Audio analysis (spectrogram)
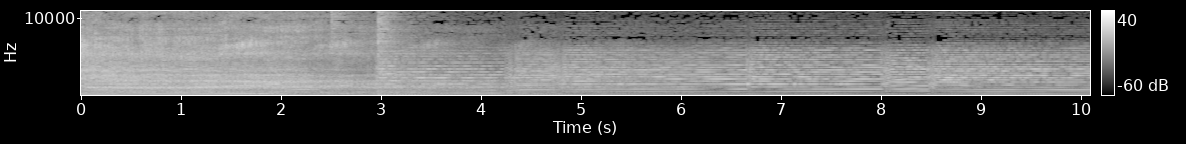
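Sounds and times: doom metal distorted guitars: 0.0s - 10.0s.

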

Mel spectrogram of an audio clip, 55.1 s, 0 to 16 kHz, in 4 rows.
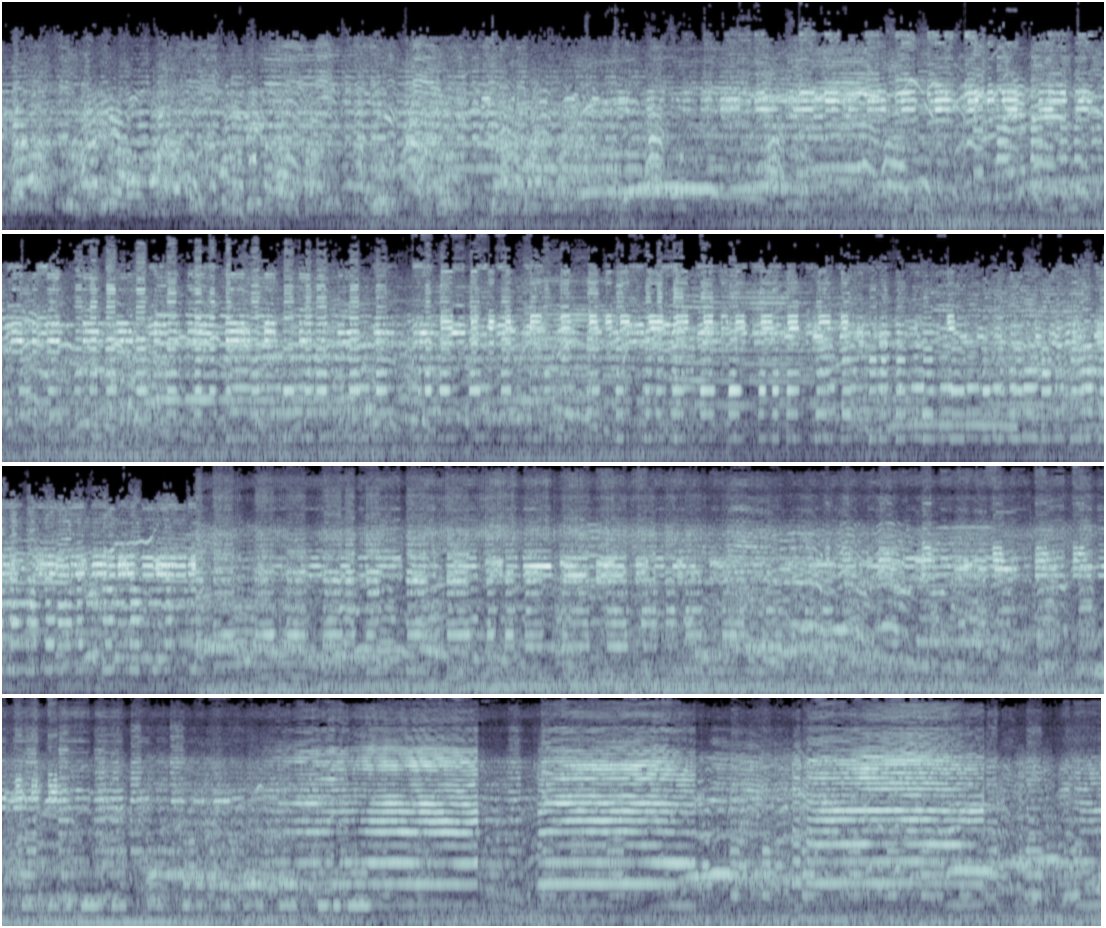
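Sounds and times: car horns honking: 0.0s - 55.0s
crowd shouting and cheering: 0.0s - 55.0s
vehicles running: 0.0s - 55.0s.

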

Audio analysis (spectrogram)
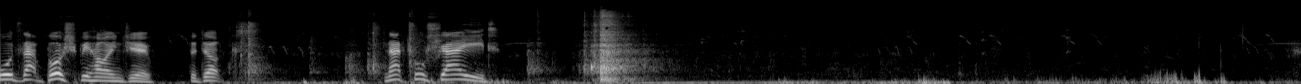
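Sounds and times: poultry chirping and calling: 0.0s - 13.0s
wind rumbling on microphone: 1.6s - 13.0s
sudden clatter: 5.2s - 6.8s.

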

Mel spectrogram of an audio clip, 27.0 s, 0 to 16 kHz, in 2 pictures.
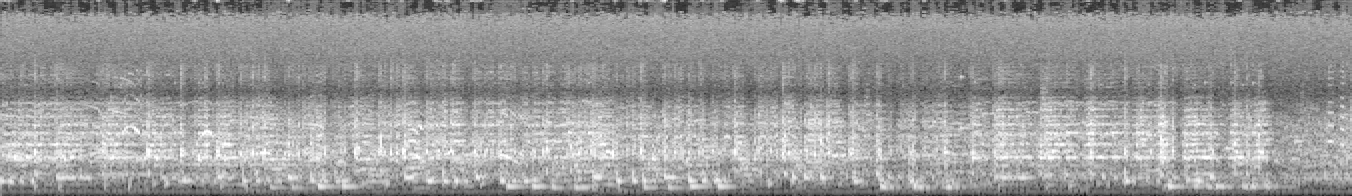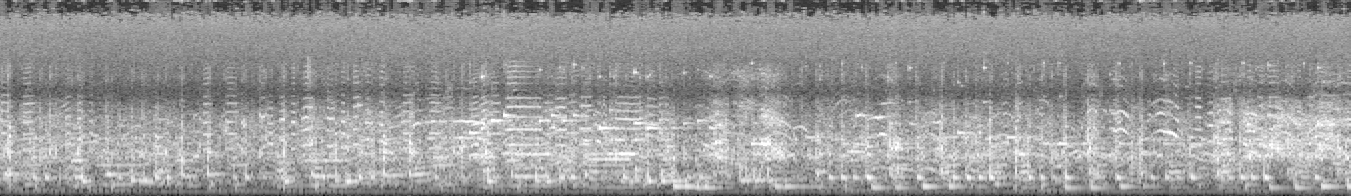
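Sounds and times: brass chords: 0.0s - 22.0s.

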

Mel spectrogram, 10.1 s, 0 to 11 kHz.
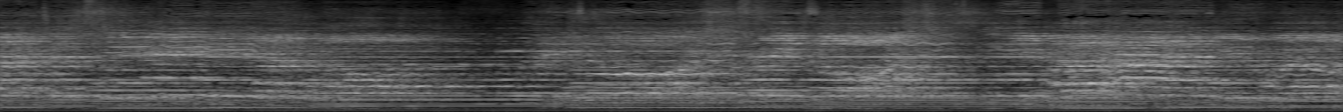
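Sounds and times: choir singing sacred music: 0.0s - 10.0s.

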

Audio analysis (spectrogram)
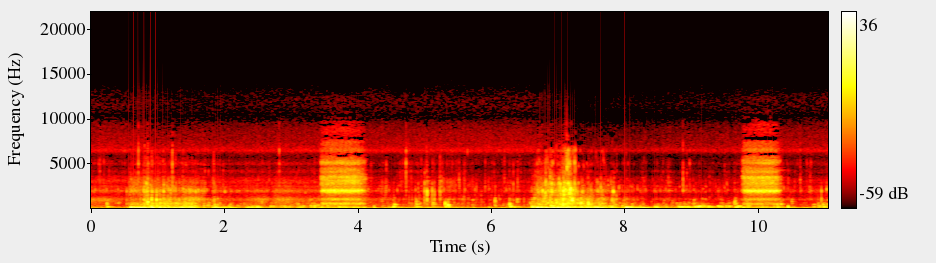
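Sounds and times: exhaled bubbles rushing: 0.5s - 3.4s, 4.4s - 9.8s
scuba regulator inhalation hiss: 3.4s - 4.3s, 9.8s - 10.6s.

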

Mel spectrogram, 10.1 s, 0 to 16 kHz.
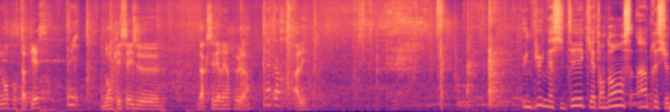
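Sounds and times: kitchen room noise: 0.0s - 8.9s.

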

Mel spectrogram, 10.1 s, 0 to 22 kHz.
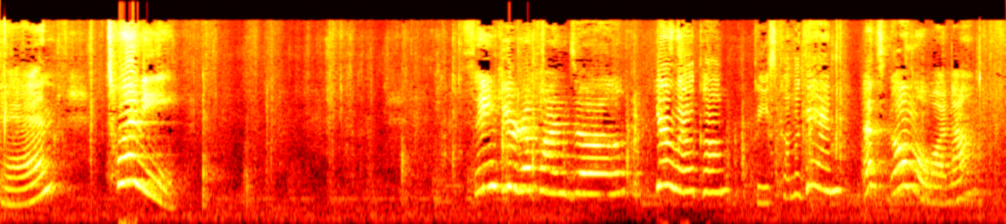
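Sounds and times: paper rustling: 1.9s - 10.0s.

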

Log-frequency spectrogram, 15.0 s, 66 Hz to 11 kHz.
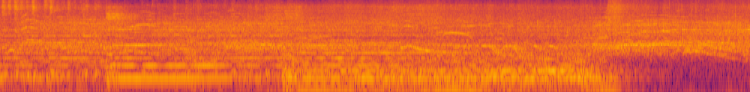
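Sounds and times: audience applause: 0.0s - 15.0s
audience cheering and whooping: 0.0s - 15.0s
rock music held chord: 2.0s - 11.9s.

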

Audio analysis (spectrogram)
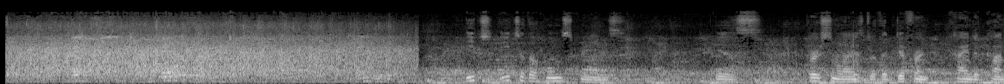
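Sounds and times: large audience applauding: 0.1s - 4.2s.

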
